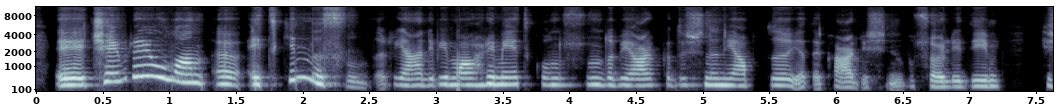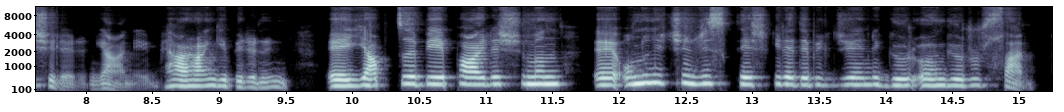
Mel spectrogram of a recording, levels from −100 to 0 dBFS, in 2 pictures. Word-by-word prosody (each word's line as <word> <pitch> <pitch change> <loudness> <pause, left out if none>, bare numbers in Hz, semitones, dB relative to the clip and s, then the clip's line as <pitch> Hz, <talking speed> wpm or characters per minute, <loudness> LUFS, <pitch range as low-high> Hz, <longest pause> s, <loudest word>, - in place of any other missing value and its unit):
eee, 220 +1 +5
çevreye 370 - +1
olan, 300 -6 +3
eee, 245 -3 -1
etkin 235 - -3
nasıldır? 245 - -5
Yani 215 0 -7
bir 240 - -3
mahremiyet 235 +2 -1
konusunda 225 -1 -10
bir 210 -2 -4
arkadaşının 220 +1 -6
yaptığı 205 0 -7
ya 210 -2 -7
da 120 - -16
kardeşinin 160 0 -10
bu 180 - -27
söylediğim 180 +1 -7 0.3
kişilerin 195 - -11
yani 135 - -12
herhangi 195 +1 +1
birinin, 160 -1 -9 0.3
eee, 195 - +4
yaptığı 210 +5 +3
bir 245 0 +3
paylaşımın, 250 +1 +4 0.2
eee, 225 0 +3
onun 260 +5 +6
için 280 -2 +1
risk 265 0 -1
teşkil 240 +1 0
edebileceğini 230 -1 -2
görü 210 -1 +1
öngörürsen 210 +1 -3
225 Hz, 135 wpm, -22 LUFS, 205-245 Hz, 0.3 s, onun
